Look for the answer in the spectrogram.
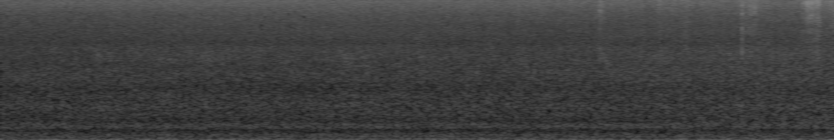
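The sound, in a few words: large swarm of honey bees buzzing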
